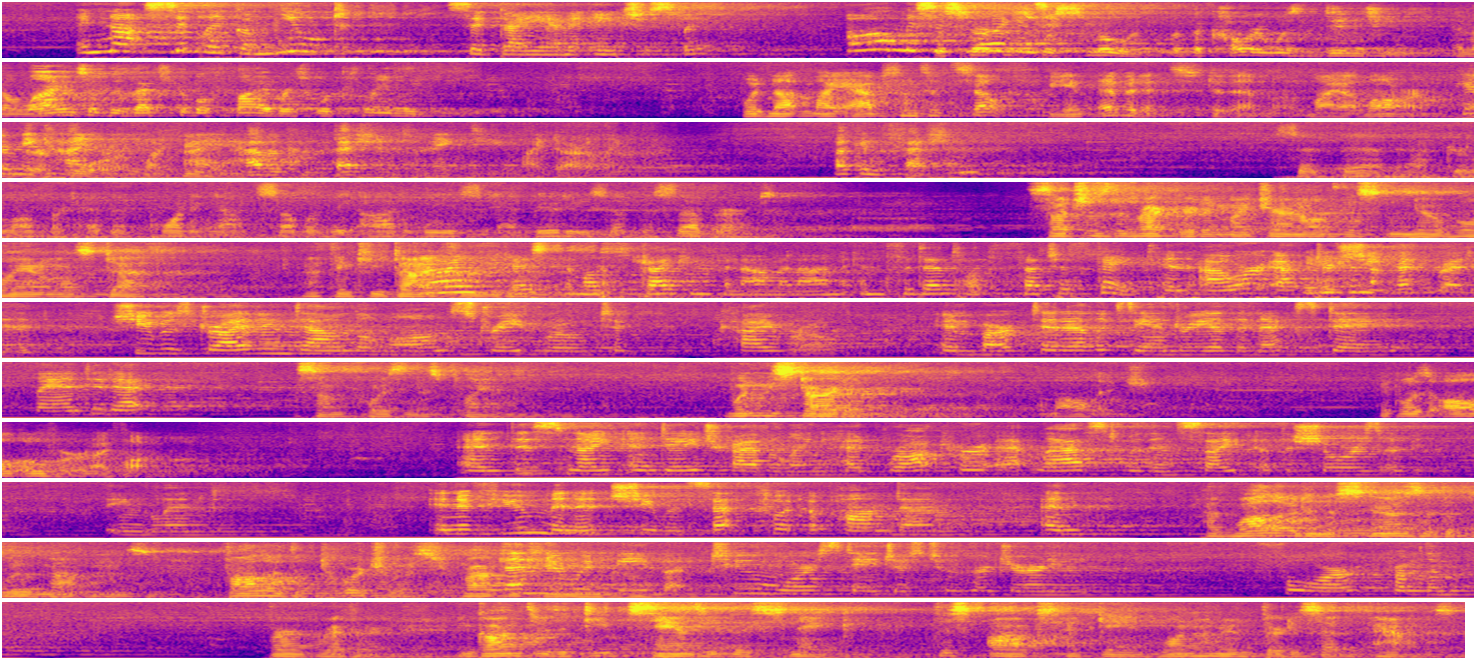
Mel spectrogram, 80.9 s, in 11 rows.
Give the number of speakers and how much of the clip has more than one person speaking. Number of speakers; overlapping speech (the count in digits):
8, about 6%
